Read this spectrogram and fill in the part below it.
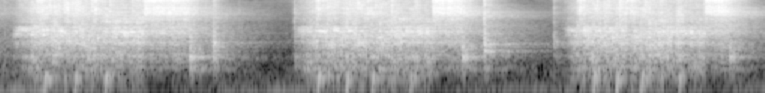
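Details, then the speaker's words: Restored vintage Blue Grass mower, newly rebuilt engine with new throttle control, first start: three rope pulls spin it with quick chuffs but it never catches because the throttle was not set to fast. "It's not starting. Would help if I put it on fast."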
